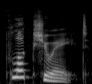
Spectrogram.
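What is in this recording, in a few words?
"fluctuate", English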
